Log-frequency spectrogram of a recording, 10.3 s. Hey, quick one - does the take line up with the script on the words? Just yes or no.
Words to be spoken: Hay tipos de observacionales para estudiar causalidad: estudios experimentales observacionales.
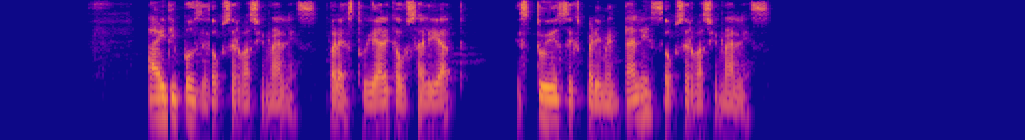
yes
